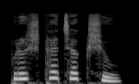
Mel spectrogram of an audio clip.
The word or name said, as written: ಪೃಷ್ಠಚಕ್ಷು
